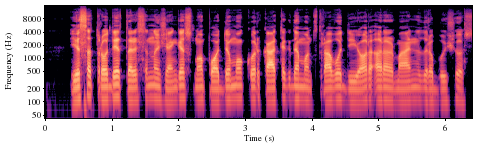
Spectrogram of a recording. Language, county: Lithuanian, Marijampolė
